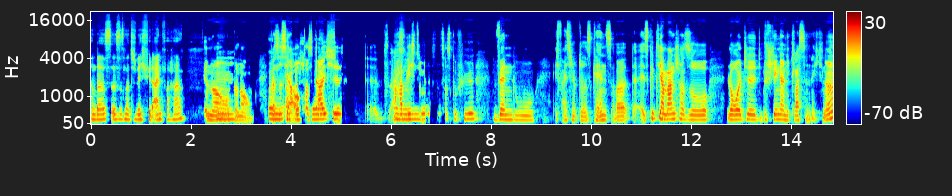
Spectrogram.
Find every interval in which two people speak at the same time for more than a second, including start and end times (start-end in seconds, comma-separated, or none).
3.6-4.9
